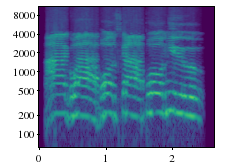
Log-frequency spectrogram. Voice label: suspicious, rodian

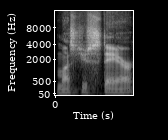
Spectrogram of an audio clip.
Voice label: stare, english male; XBOX; civ

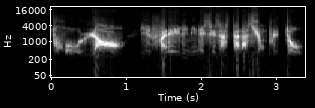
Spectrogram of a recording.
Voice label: failed radar, french; Battle Engine Aquila; XBOX

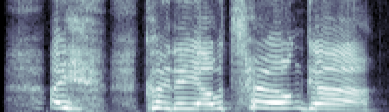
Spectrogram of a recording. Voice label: those men, civ fmale; XBOX

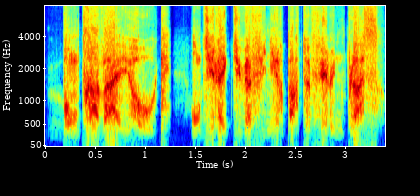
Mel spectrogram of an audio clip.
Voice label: happy, french; KRAMER; Battle Engine Aquila

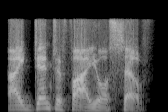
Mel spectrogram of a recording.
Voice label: suspicious; XBOX

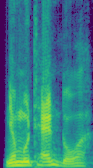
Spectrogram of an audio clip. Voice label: did you hear, cantonese male; XBOX; enemy

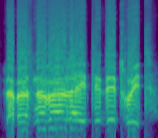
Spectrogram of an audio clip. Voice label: NAVAL BASE DOWN, french; Battle Engine Aquila; XBOX

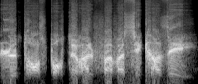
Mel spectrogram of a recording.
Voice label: ALPHA DOWN, french; Battle Engine Aquila; XBOX

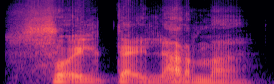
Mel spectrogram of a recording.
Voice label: drop your weapon, spanish soldier; enemy; XBOX

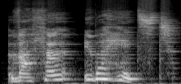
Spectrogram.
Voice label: HUD weapon overheating, german

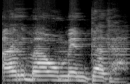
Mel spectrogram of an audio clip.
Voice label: HUD Weapon Augmented, Spanish

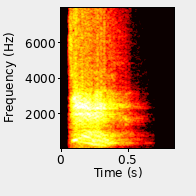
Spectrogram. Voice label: mobster alert; Max Payne

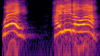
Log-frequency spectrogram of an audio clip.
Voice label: over here, cantonese; XBOX; enemy

